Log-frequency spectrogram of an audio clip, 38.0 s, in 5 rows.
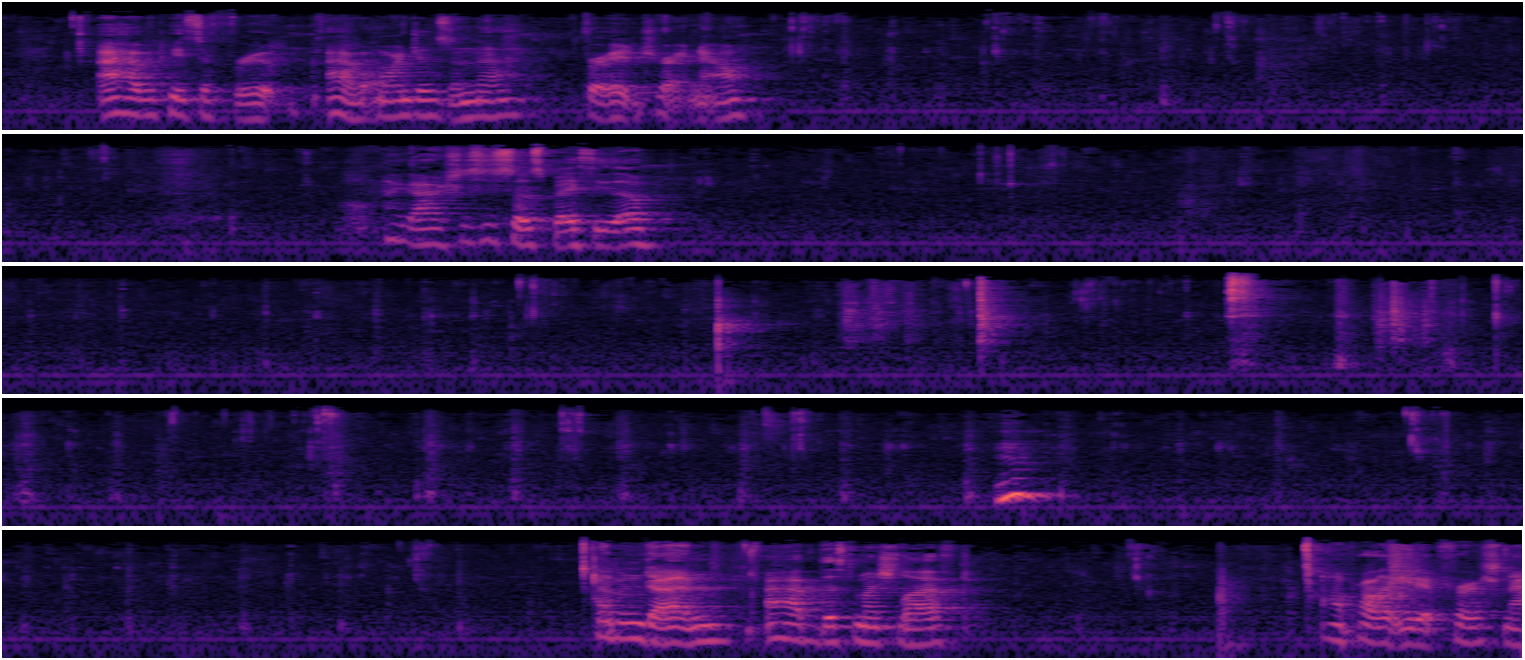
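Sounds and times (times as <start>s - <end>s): faint room hum: 0.0s - 38.0s
person chewing: 3.8s - 9.3s, 11.0s - 33.1s, 35.7s - 37.1s.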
